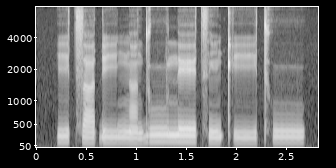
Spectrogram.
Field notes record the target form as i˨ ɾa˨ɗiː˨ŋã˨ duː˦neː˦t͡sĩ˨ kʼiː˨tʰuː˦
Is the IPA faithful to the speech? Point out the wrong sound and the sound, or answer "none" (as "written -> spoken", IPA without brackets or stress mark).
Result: ɾ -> t͡s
